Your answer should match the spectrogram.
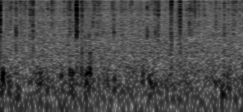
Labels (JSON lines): {"label": "ambient", "recorder": "HydroMoth"}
